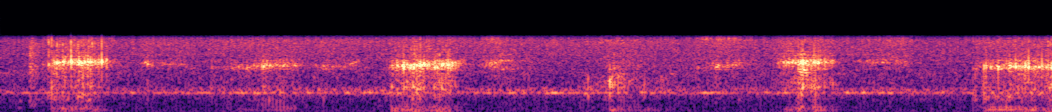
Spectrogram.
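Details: Snoring from a male who does this when told to sleep: rhythmic snorting snores about every two seconds over a steady background hum.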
